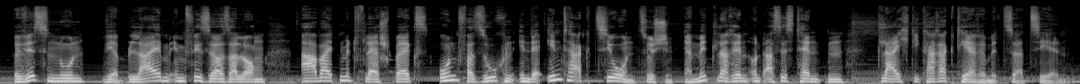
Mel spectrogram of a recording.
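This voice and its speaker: A man with a German accent, a podcast host, reading scripted narration. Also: mid-range voice. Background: soft guitar music.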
